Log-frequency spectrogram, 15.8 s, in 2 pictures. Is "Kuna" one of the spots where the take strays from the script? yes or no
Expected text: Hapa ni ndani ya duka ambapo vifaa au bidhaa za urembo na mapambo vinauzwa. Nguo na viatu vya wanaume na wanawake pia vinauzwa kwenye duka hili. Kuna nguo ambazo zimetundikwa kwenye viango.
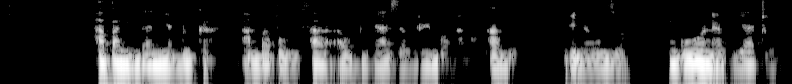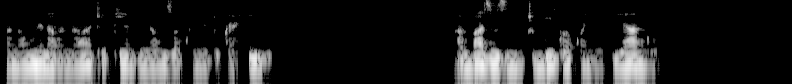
yes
